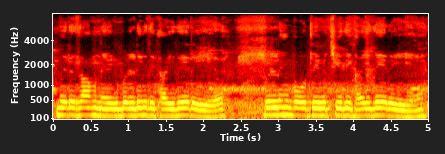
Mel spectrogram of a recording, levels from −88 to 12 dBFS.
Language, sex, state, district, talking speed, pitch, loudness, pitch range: Hindi, male, Haryana, Rohtak, 190 wpm, 150 Hz, -10 LUFS, 145-155 Hz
